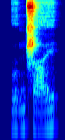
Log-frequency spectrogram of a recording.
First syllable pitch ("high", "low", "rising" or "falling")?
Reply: rising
